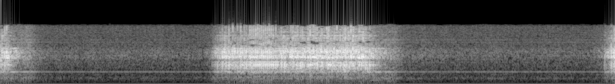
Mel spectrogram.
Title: This is how snoring sounds like and This is how it looks like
